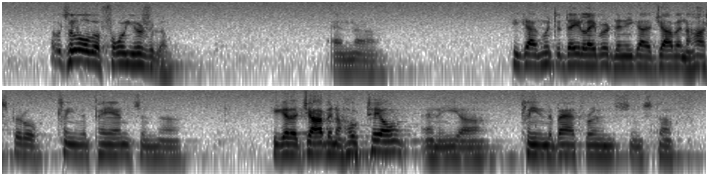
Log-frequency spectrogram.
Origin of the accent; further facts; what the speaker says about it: the South, United States; I'm a redneck from the South.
